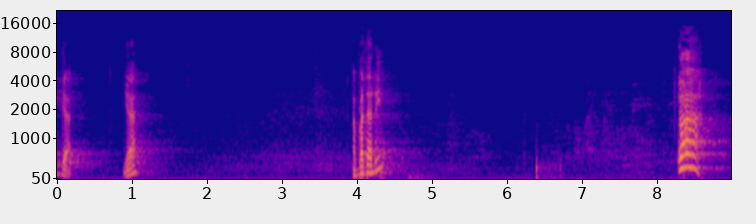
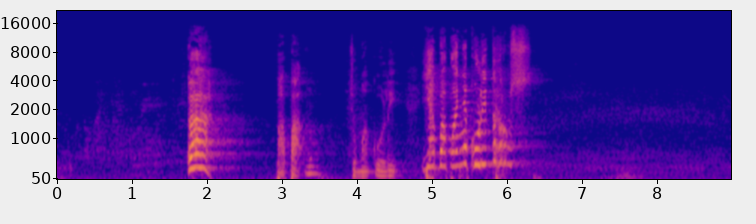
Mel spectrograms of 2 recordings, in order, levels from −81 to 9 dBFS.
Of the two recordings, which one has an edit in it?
first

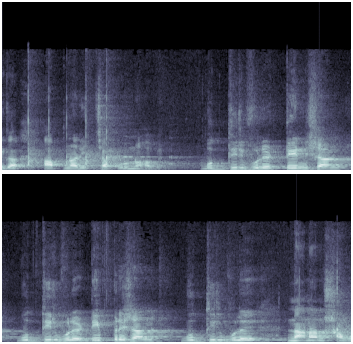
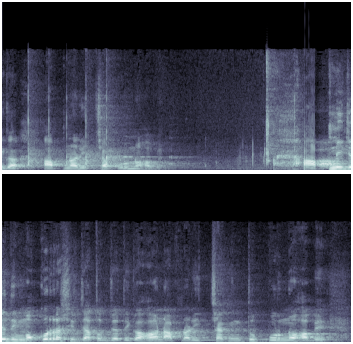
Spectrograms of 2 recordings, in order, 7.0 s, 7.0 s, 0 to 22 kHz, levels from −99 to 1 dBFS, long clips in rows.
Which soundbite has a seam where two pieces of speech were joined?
first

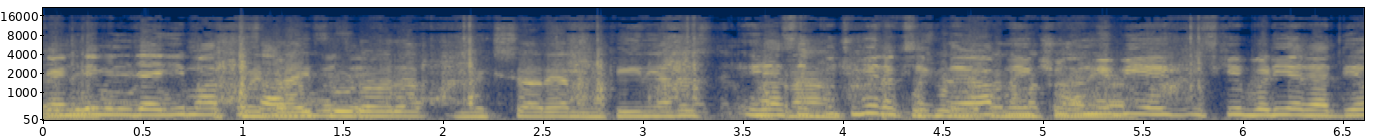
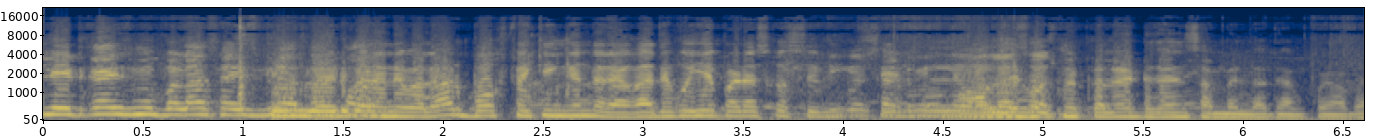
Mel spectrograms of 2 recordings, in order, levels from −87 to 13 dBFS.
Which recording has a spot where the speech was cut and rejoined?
second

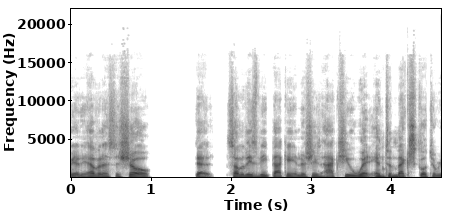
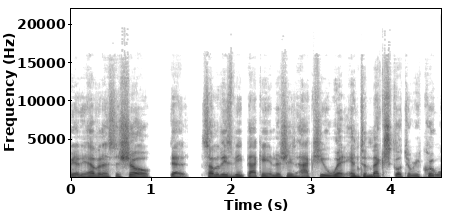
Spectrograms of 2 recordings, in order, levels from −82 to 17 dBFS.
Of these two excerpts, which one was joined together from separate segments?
second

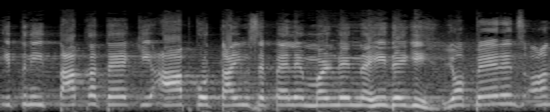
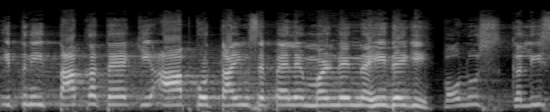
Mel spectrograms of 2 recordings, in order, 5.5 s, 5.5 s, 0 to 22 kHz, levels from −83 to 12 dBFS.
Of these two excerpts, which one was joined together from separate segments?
second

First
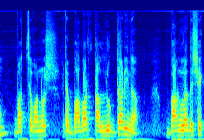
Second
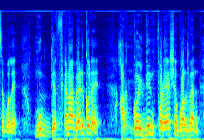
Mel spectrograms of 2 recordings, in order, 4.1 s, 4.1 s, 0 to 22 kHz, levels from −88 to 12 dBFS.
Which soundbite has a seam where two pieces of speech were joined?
first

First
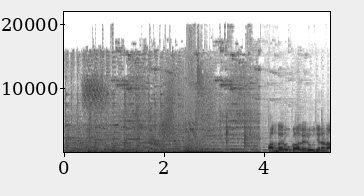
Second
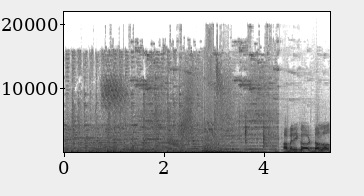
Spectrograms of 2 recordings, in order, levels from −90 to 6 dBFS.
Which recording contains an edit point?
second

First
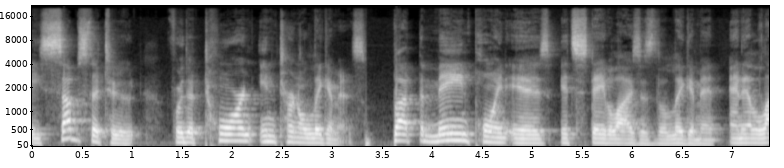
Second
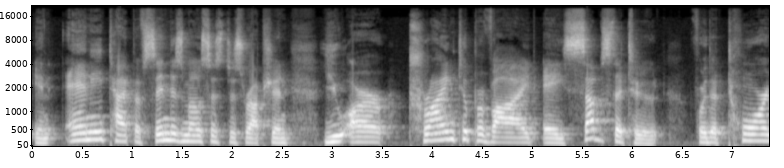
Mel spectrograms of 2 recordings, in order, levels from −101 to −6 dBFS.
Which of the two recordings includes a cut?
first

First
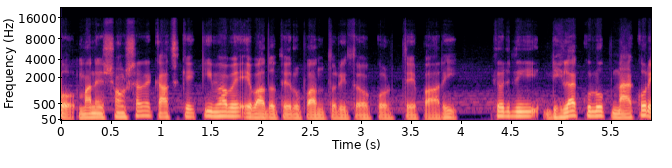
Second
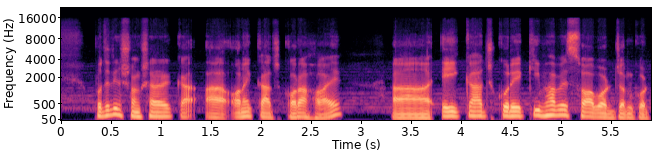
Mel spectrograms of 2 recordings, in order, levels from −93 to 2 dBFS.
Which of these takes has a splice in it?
first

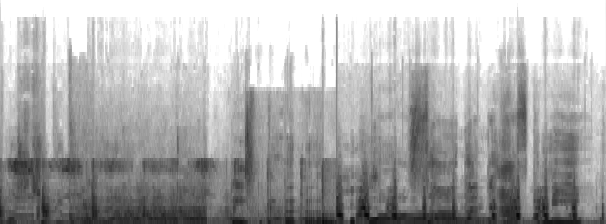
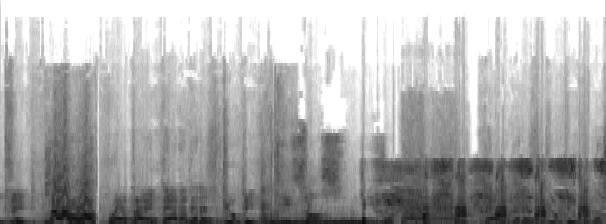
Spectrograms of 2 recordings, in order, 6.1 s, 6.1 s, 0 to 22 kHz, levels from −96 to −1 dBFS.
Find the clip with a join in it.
first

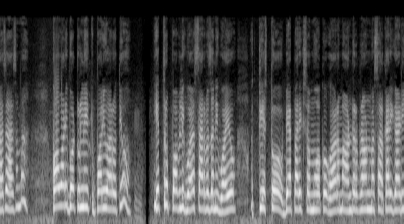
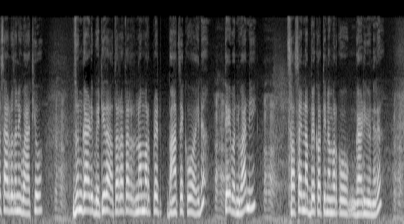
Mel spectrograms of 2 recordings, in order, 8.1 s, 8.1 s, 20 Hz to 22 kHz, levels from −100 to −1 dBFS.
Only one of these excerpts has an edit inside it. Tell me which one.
first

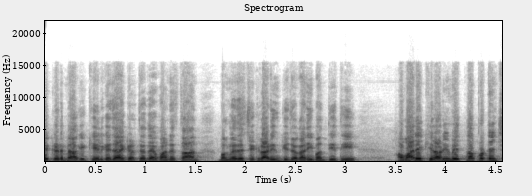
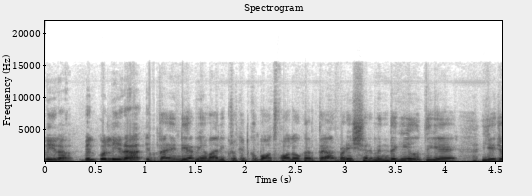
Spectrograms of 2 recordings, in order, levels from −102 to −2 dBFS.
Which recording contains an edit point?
second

